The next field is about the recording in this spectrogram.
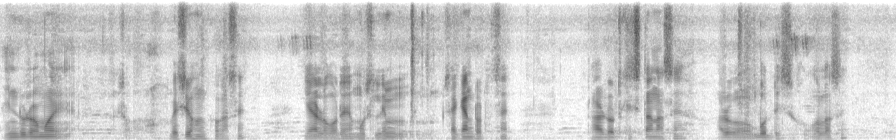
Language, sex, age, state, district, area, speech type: Assamese, male, 45-60, Assam, Goalpara, urban, spontaneous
